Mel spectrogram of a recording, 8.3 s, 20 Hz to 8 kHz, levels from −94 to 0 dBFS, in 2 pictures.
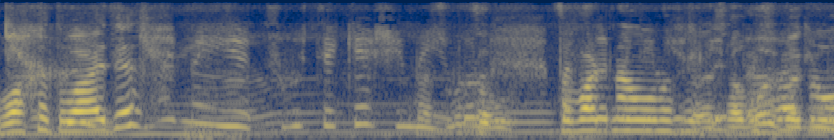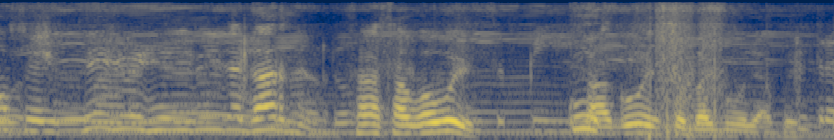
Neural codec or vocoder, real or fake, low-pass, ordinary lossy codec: none; real; 7.2 kHz; none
